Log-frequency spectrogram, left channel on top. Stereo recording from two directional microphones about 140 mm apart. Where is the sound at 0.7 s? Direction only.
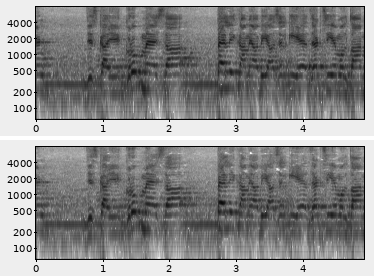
20° right (ahead or behind).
